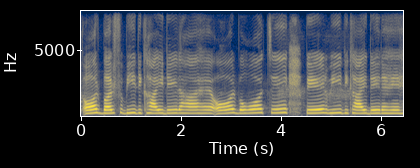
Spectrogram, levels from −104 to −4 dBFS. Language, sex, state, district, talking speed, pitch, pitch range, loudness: Hindi, female, Jharkhand, Palamu, 150 wpm, 250 Hz, 245-265 Hz, -17 LUFS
